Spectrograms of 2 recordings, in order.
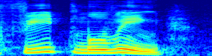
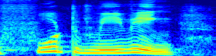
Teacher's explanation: this kind of error from feet moving to foot moving actually expresses the ee turns into oo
